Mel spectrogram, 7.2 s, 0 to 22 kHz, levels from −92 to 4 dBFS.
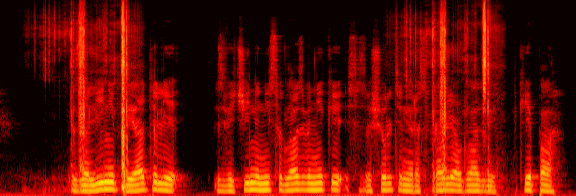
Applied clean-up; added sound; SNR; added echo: neural mask model Resemble Enhance denoiser.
